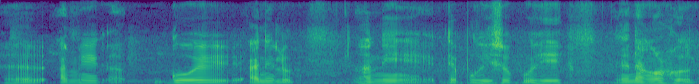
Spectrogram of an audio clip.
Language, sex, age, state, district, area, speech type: Assamese, male, 30-45, Assam, Udalguri, rural, spontaneous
